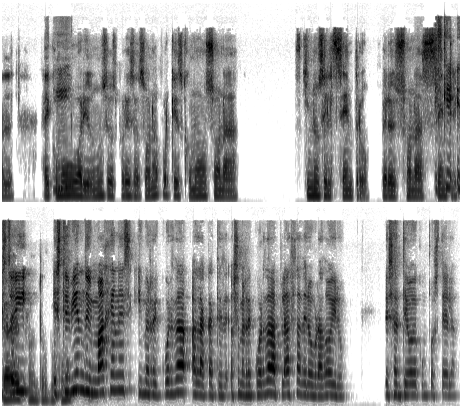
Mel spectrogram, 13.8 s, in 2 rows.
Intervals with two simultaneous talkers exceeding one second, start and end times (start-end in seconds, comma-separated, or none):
6.5-8.0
